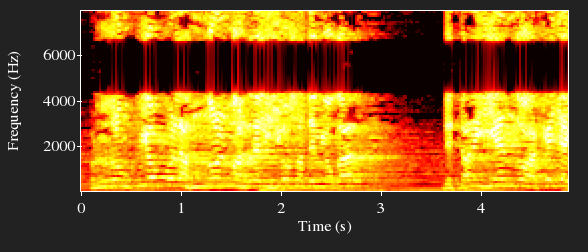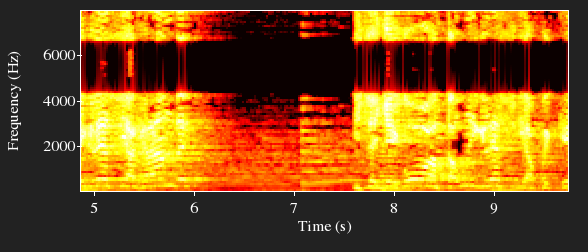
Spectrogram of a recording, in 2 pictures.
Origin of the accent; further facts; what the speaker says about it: Aguadilla, Puerto Rico; nacido y criado en el Jardín del Atlántico, ciudad de Aguadilla, en un hogar humilde, sencillo, de familia de bajos recursos.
